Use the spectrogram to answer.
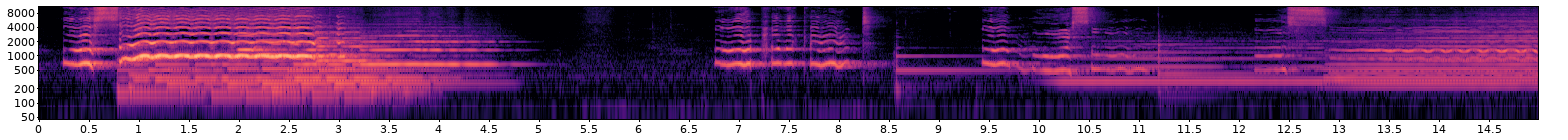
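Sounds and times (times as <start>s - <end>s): woman singing classical vibrato: 0.2s - 4.7s, 9.4s - 14.9s
chamber ensemble notes: 0.8s - 4.8s, 10.4s - 14.9s
held instrumental note: 0.8s - 4.8s.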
